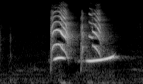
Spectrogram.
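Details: Indian ringneck parakeet kept as a pet gives two loud, harsh squawks: the first short and rising then falling, the second longer and held at an even pitch, against a quiet background.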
